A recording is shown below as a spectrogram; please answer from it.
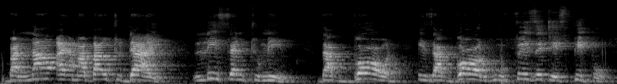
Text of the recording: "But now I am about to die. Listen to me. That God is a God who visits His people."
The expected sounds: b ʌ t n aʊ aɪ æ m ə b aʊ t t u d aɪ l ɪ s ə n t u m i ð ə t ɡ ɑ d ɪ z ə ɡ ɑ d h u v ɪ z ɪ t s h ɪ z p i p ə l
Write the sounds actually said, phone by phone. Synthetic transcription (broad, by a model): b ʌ t n aʊ aɪ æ m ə b aʊ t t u d aɪ l ɪ s ə n t u m i ð ə t ɡ ɑ d ɪ z ə ɡ ɑ d h u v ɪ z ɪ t h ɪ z p i p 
